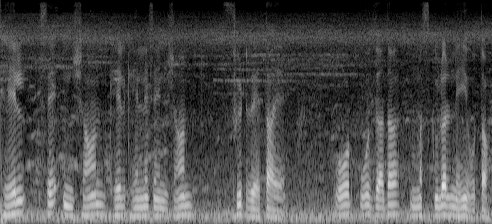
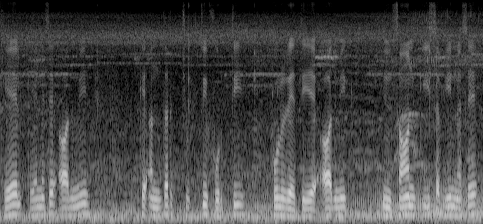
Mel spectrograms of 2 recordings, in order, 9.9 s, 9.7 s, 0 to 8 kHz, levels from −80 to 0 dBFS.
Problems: constant background noise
